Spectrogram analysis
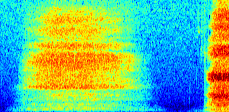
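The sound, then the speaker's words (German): Deep breathing through an open mouth during a guided relaxation: one long, airy breath swells and fades over about two seconds, then after a pause a louder breath begins. “Dann nimm hier ein paar tiefe Atemzüge ein und aus. Geh mal durch den geöffneten Mund.”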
